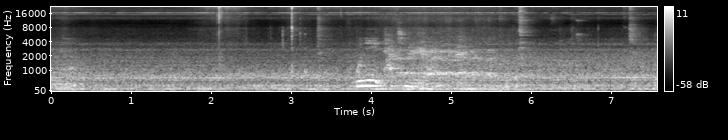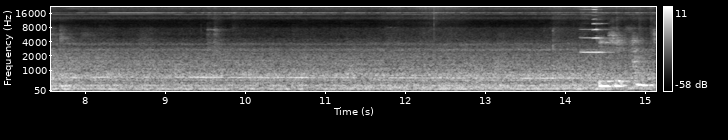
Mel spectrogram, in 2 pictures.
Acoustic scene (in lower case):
elevator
